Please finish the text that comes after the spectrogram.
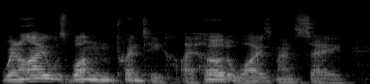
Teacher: But there's a slightly odd thing about the trimeter, which is when it's used in English, it almost always has, it's always arranged like this, which is to say that there is an unstressed syllable attached to the first and the third lines. So it goes da-dum, da-dum, da-dum, da, da-dum, da-dum, da-dum, da-dum, da-dum, da-dum, da, da-dum, da-dum, da-dum.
